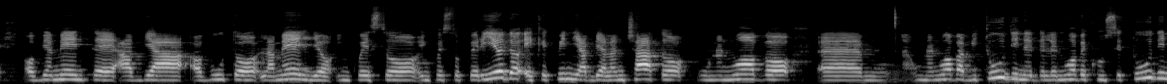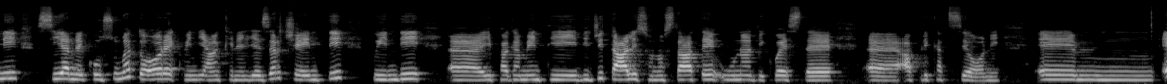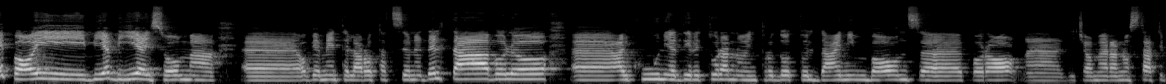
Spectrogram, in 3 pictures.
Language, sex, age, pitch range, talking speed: Italian, female, 30-49, 200-230 Hz, 115 wpm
